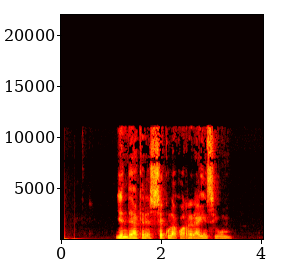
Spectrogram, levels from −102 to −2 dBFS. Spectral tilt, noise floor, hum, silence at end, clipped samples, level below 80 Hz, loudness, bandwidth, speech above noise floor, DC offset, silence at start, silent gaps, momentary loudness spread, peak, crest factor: -3.5 dB/octave; -83 dBFS; none; 0.65 s; under 0.1%; -58 dBFS; -31 LUFS; 12 kHz; 52 dB; under 0.1%; 0.05 s; none; 10 LU; -14 dBFS; 20 dB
